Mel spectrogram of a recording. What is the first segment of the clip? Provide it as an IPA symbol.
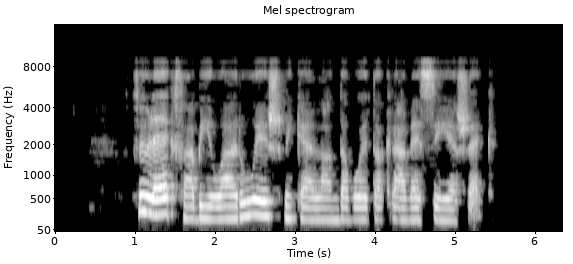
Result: f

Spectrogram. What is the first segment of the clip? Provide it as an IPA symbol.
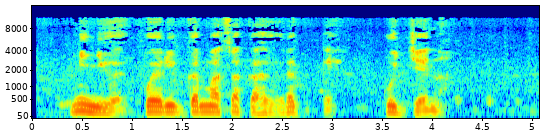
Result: m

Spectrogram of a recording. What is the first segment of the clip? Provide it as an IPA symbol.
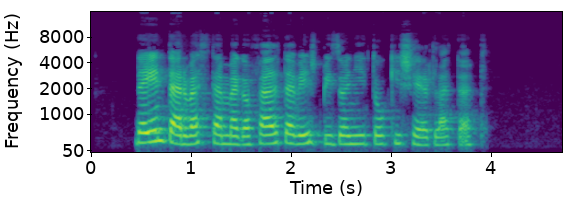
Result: d̪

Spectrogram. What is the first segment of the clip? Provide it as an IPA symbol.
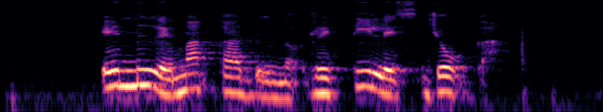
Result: e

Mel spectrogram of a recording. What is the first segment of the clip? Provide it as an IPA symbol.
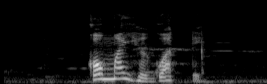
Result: k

